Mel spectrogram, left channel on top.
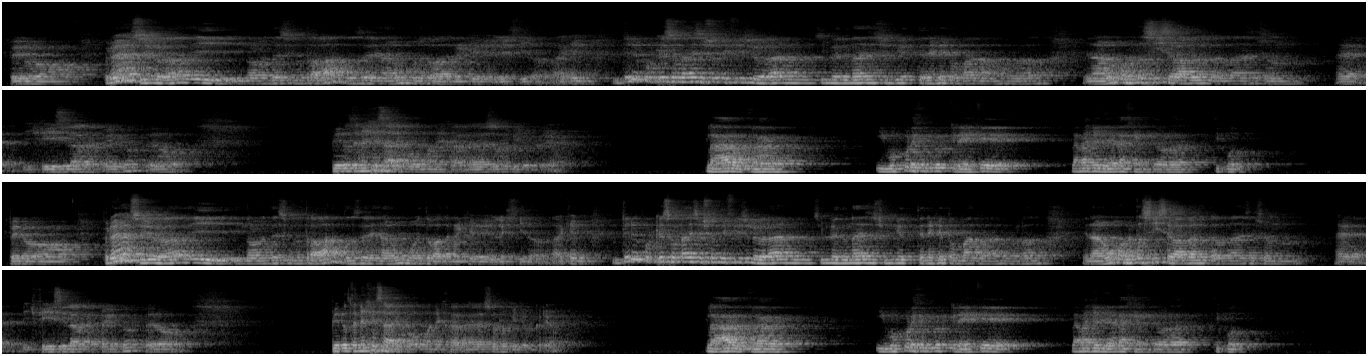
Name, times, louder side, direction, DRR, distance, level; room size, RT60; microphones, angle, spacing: voice 1, 0.1-13.0 13.3-16.0 16.9-19.2, right 1 dB, 90° right, -2 dB, 0.6 m, -30 dB
voice 2, 20.7-21.5 22.4-23.7 24.3-25.5 25.8-26.1, equal, ahead, -6 dB, 0.3 m, -29 dB
3.5 x 2.7 x 2.3 m, 1.3 s
head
